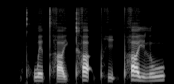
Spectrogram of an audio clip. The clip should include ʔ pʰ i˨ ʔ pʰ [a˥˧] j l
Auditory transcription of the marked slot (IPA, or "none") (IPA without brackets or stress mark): a˥˧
